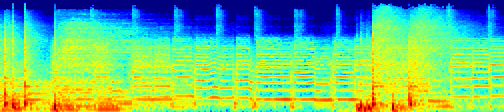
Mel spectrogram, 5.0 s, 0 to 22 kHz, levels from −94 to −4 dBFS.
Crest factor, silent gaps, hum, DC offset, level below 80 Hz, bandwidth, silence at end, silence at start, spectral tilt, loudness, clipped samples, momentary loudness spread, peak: 18 dB; none; none; under 0.1%; -30 dBFS; 18.5 kHz; 0 s; 0 s; -5.5 dB/octave; -19 LUFS; under 0.1%; 10 LU; 0 dBFS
